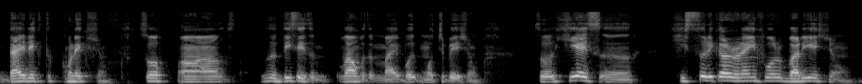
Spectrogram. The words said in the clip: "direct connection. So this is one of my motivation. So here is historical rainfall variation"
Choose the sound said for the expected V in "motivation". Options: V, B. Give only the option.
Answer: B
